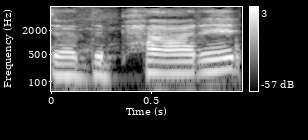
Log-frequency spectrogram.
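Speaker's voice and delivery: Boston accent pronunciation. Reading off movie titles while shelving them, in a Boston accent. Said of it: "You gotta say it like that because the Boston accents".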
